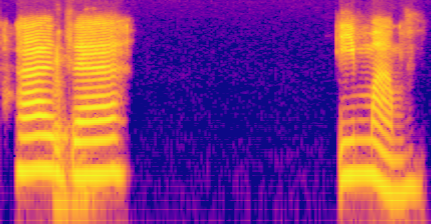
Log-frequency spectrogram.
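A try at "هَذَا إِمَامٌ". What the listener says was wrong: Harokatnya jangan disukun.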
